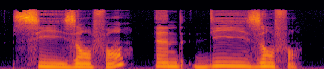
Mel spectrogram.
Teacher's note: In six enfants and dix enfants, six and dix are followed by a vowel. There is liaison. They are pronounced six enfants and dix enfants.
